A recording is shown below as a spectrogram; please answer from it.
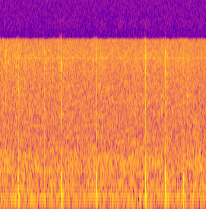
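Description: Near-quiet room tone with about half a dozen faint, scattered clicks: handling noise from fingers on a saline squirt bottle and the camera held close by.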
